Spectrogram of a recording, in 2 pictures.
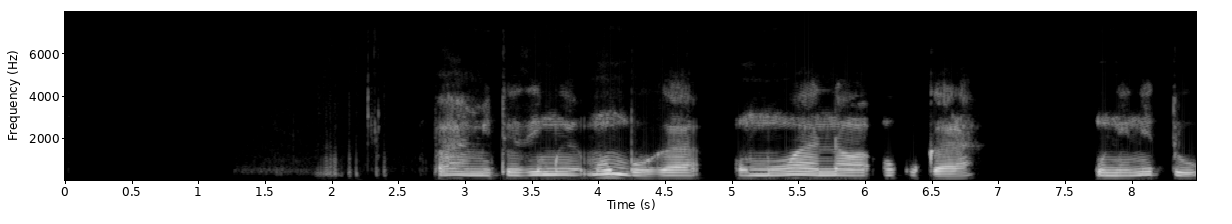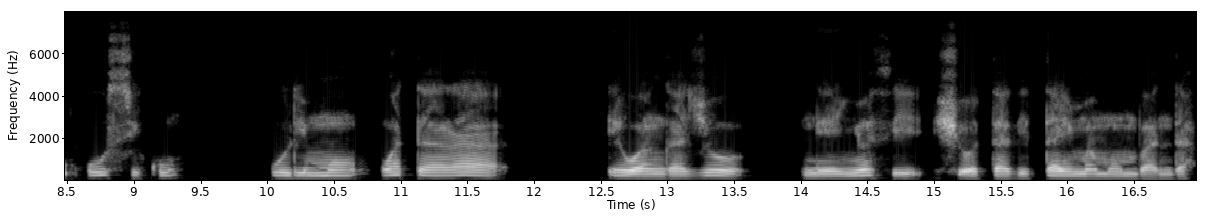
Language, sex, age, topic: Oshiwambo, male, 25-35, agriculture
